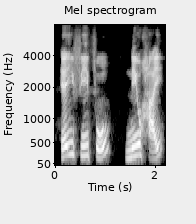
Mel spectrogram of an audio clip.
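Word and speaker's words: 黑皮肤女孩: হেই ফিফু new high এর বাংলা হচ্ছে কালো মেয়ে।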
